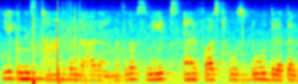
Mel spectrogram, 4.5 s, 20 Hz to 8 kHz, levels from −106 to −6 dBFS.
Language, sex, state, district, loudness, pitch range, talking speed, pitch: Hindi, female, Punjab, Fazilka, -23 LUFS, 180-205 Hz, 145 wpm, 190 Hz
